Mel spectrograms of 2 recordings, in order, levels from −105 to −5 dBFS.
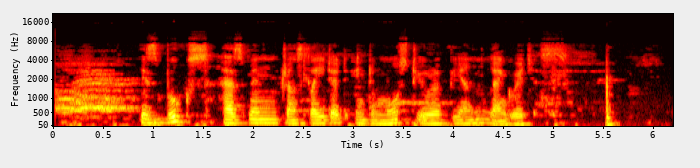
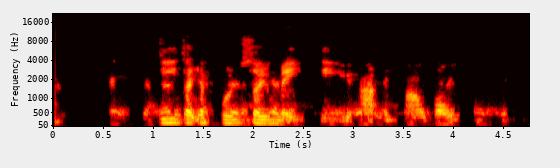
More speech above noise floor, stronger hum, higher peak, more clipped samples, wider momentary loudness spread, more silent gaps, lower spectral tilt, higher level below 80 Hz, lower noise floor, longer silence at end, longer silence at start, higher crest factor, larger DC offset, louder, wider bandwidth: second, 36 dB vs 44 dB; neither; first, -12 dBFS vs -20 dBFS; neither; second, 9 LU vs 21 LU; neither; about the same, -6 dB/octave vs -7 dB/octave; first, -50 dBFS vs -86 dBFS; second, -68 dBFS vs -84 dBFS; first, 0.5 s vs 0.25 s; about the same, 0 s vs 0.05 s; about the same, 20 dB vs 20 dB; neither; first, -33 LUFS vs -40 LUFS; about the same, 9.2 kHz vs 8.4 kHz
